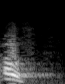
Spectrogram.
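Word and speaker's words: oath (אות): It's just O-W-T-H, and it's pronounced oath, like O-A-T-H, but it's O-T-H in the Hebrew.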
